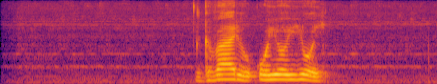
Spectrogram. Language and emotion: Russian, angry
